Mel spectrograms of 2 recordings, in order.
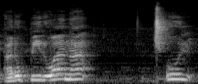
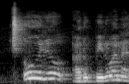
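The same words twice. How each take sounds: First: "chul" said short, the final vowel dropped; clipped wrong form. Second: "Chullo" said high and loud with its full final vowel; full vowel form. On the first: Teacher showing the form the dictionary lacks. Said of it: "no vas a encontrar". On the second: Teacher showing the form the dictionary has. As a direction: sound out "Chullo" complete. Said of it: "sí vas a encontrar". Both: Shown as a demonstration.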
